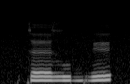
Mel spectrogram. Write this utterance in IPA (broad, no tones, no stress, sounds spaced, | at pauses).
k əː ɣ u bʱ ʏ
